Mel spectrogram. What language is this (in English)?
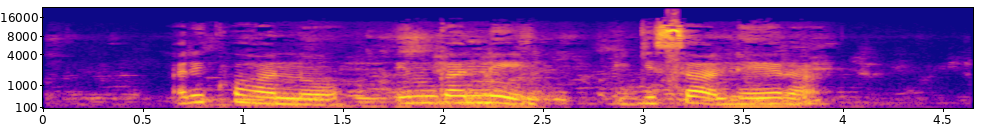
Kinyarwanda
